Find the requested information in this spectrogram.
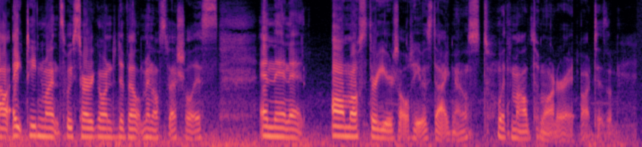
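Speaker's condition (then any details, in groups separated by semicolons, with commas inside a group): No condition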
